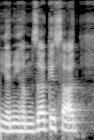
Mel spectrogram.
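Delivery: ordinary talk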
